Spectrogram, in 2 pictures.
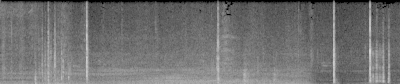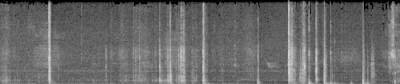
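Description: A steady low hum that stops abruptly about six seconds in, then a series of sharp clicks and plastic snaps as a screwdriver pries up the plastic bolt covers on the seat track.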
